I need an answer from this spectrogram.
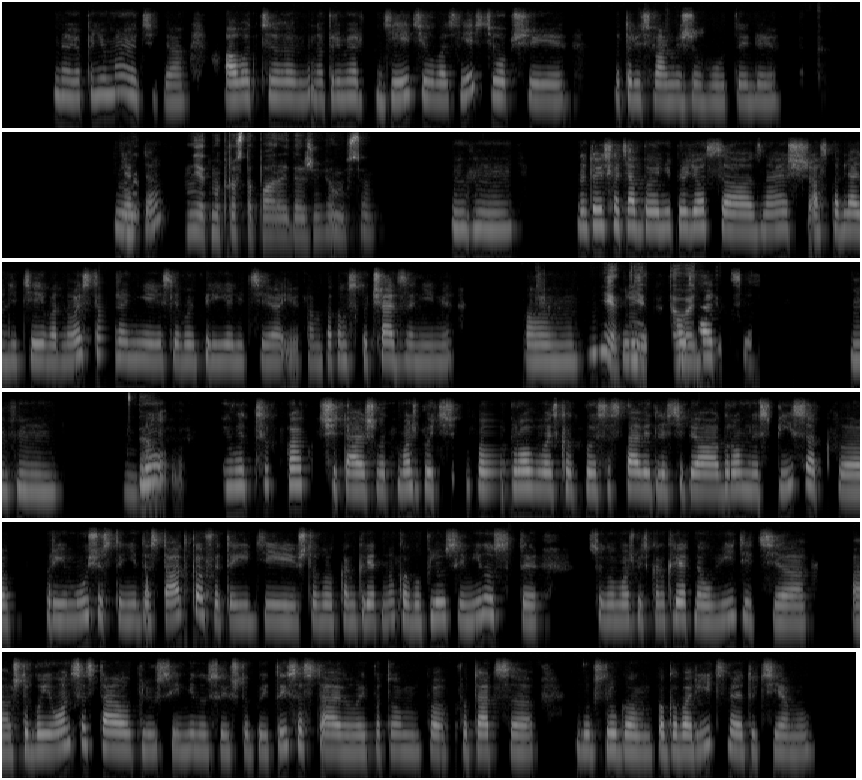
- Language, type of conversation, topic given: Russian, advice, Как понять, совместимы ли мы с партнёром, если у нас разные жизненные приоритеты?
- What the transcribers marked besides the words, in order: none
